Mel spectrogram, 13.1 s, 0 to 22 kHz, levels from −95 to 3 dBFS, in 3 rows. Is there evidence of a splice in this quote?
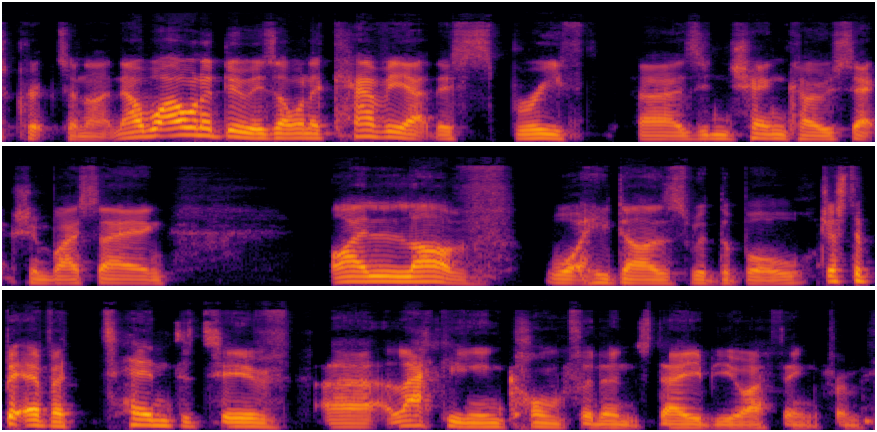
yes; 2 cuts; at 8.4 s, 10.3 s

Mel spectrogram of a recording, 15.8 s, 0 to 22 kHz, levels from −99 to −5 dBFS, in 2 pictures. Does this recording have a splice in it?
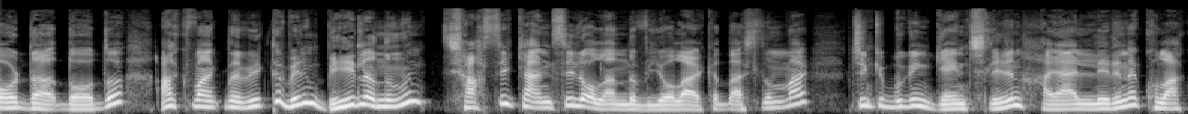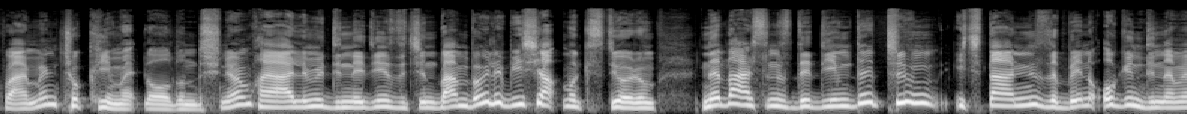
no; 0 cuts

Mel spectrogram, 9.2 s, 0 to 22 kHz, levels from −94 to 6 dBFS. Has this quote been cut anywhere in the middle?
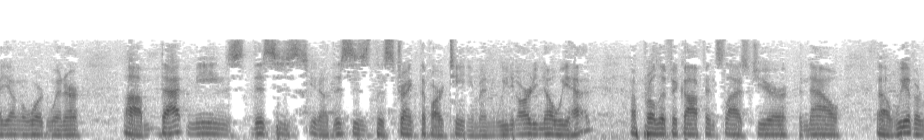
yes; 1 cut; at 8.0 s

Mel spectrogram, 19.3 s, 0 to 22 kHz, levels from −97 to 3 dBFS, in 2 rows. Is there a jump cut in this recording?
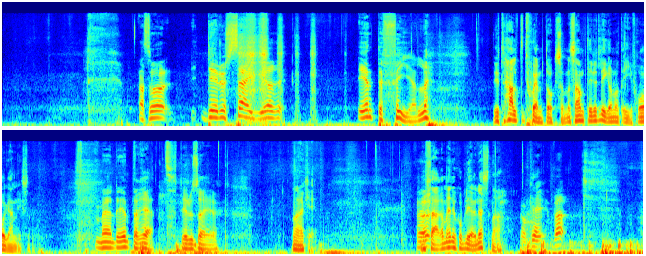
no; 0 cuts

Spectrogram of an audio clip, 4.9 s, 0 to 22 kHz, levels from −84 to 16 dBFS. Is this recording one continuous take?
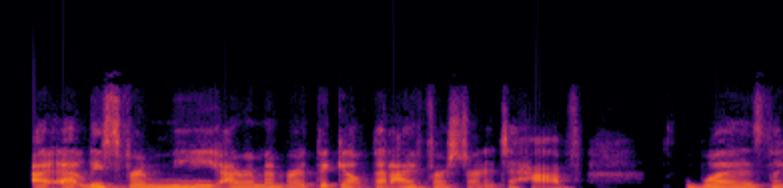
yes; 0 cuts

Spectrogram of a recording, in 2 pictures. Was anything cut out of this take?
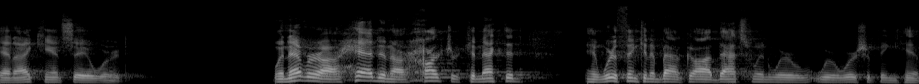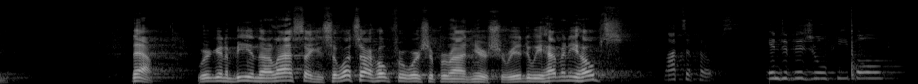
no; 0 cuts

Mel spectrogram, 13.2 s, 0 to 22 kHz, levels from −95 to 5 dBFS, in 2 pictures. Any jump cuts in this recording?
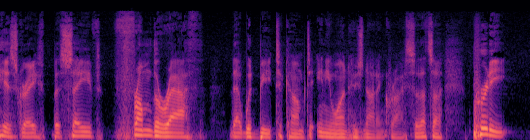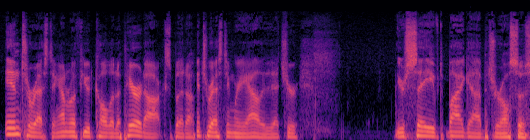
yes; 1 cut; at 9.1 s

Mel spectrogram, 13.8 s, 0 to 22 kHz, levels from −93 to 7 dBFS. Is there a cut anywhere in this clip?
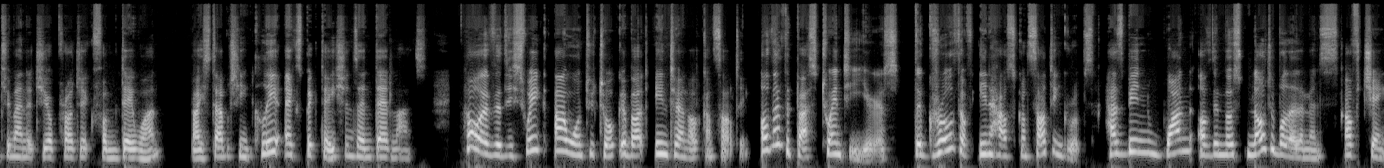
yes; 1 cut; at 4.5 s

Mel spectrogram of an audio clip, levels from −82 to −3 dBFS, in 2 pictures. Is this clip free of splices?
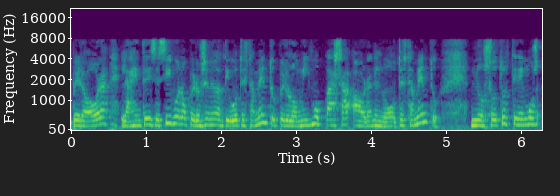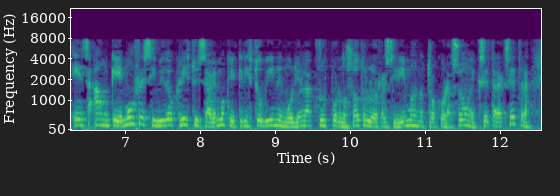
yes; 0 cuts

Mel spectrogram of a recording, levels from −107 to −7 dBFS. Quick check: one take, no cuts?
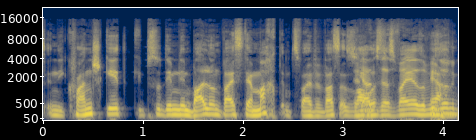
no; 1 cut; at 3.1 s

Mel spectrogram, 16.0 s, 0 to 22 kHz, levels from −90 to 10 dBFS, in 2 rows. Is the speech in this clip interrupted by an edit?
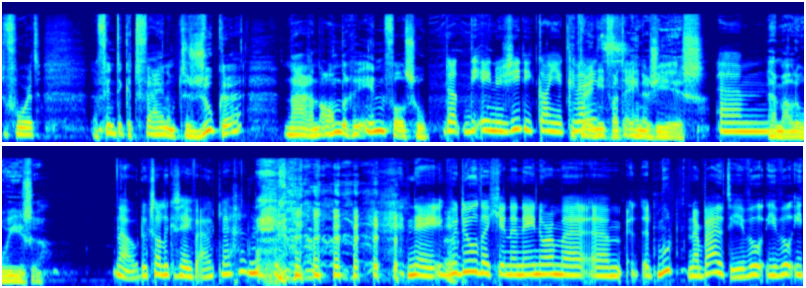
yes; 2 cuts; at 4.3 s, 7.1 s

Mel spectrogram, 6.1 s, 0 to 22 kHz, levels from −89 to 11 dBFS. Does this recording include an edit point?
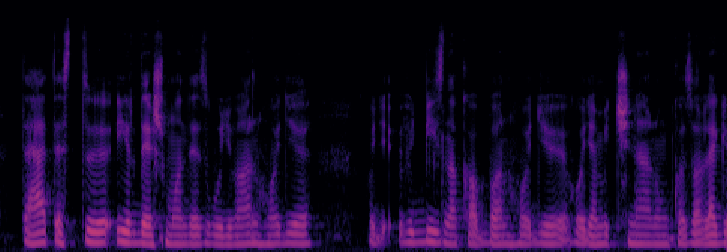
no; 0 cuts

